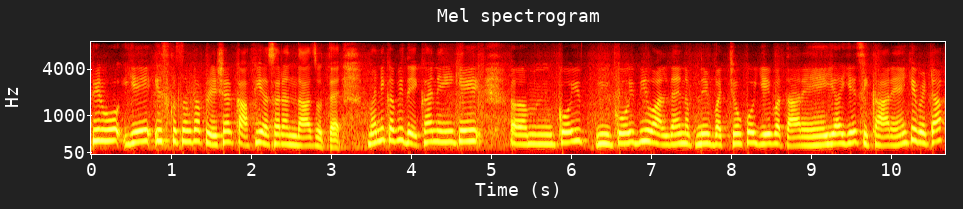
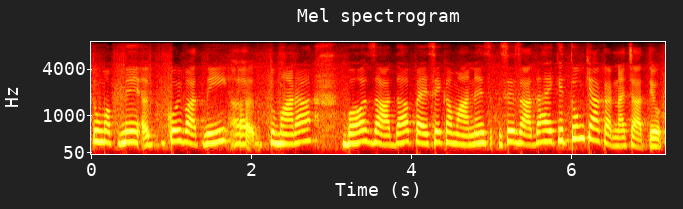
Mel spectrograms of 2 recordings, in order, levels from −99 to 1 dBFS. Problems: constant background noise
